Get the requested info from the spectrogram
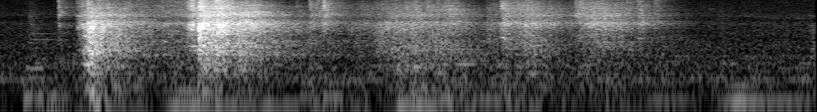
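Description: A foil tray of garlic knots slid onto a metal oven rack: a sharp knock, then scraping and crinkling of foil against the rack, with a few smaller knocks.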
